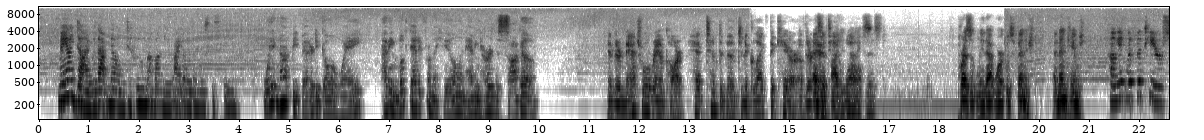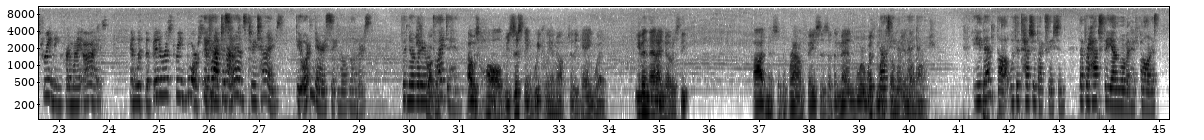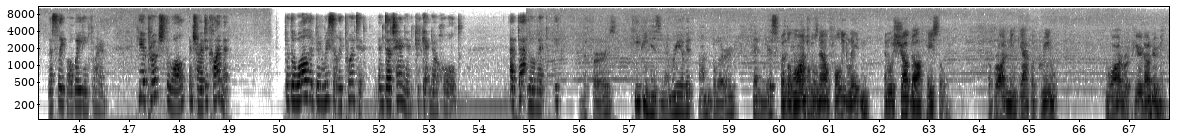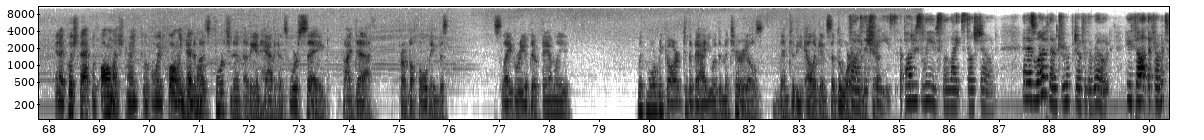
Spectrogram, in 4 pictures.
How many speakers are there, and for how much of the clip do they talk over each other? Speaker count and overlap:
6, about 7%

